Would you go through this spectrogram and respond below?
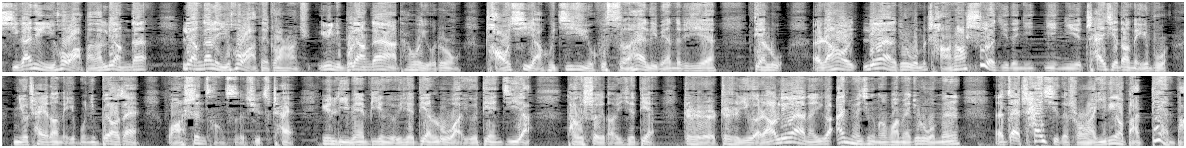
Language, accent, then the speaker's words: Chinese; China; 因为毕竟说白了我们中国人还是节俭为主嘛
